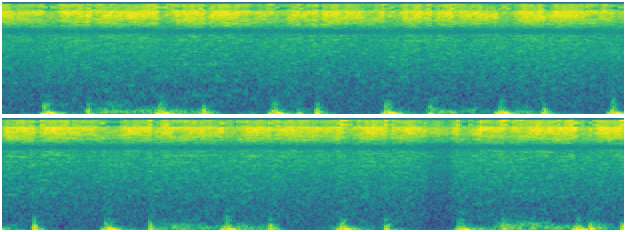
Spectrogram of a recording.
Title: Loud Heartbeat Sound ❤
